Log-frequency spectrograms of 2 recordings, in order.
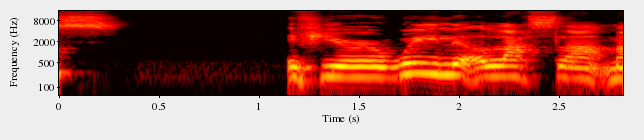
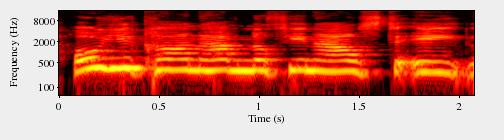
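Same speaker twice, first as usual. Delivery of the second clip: higher, louder mock voice of the stingy aunt; mean auntie; 8 semitones higher, 5 dB louder than usual. Imitating the aunt denying a hungry child food, mocking. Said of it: "like one of those".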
